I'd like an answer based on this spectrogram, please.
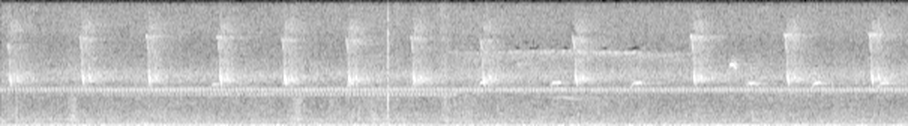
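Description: Near silence with faint insects: a high chirp repeating about twice a second over a steady, high-pitched trill.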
